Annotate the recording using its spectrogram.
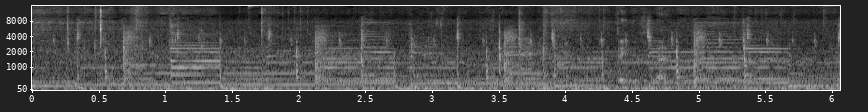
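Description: Background music: a melody of held notes that step from pitch to pitch.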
